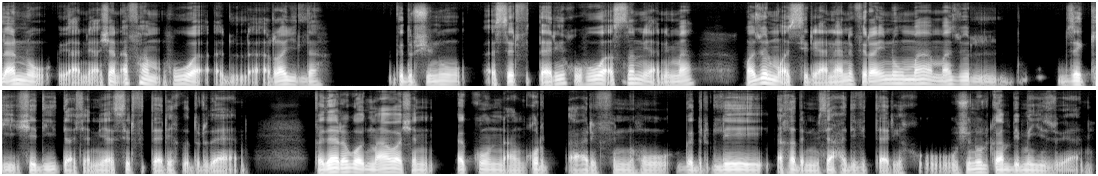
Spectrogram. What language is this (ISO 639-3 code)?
apd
